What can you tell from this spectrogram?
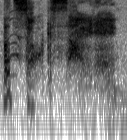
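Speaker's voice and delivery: high, voiceless squeal of excitement; hushed, airy excitement; excited whisper. Real, not acted. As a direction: whisper it, thrilled. Thrilled at budding birch trees.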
